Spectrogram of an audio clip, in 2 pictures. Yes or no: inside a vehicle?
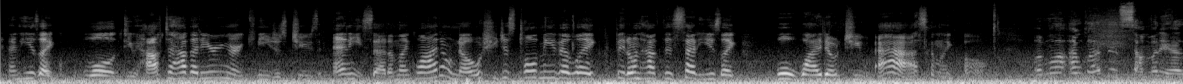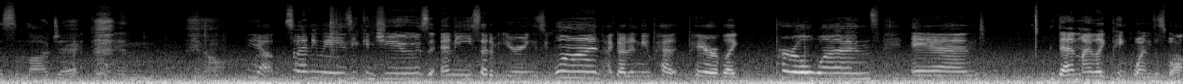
yes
